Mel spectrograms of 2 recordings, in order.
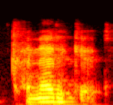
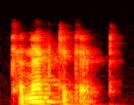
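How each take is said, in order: First: The middle C is silent. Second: The middle C is pronounced, as spelled.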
